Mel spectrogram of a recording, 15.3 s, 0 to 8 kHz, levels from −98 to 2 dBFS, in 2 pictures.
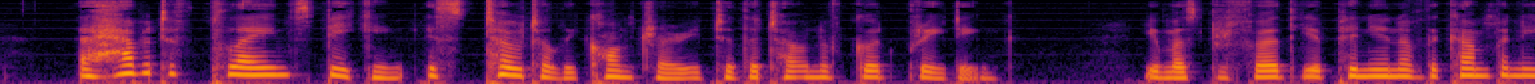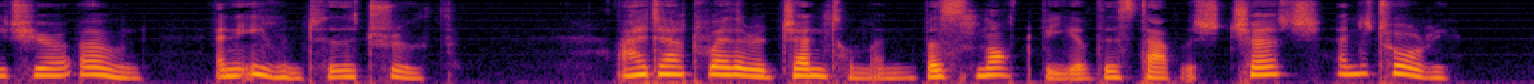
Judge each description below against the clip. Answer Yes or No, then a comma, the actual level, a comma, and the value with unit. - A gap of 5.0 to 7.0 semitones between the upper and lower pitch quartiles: Yes, wide, 5.4 semitones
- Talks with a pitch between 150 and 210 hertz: Yes, high, 190 Hz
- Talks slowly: No, average, 170 wpm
